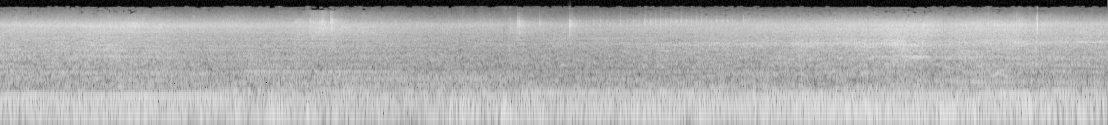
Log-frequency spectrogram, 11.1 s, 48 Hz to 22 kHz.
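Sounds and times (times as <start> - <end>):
engine droning: 0.0 - 11.0.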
